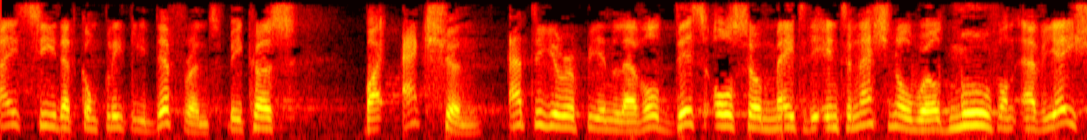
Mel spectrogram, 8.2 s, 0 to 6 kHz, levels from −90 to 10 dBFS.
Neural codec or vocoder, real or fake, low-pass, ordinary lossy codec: none; real; 5.4 kHz; Opus, 64 kbps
